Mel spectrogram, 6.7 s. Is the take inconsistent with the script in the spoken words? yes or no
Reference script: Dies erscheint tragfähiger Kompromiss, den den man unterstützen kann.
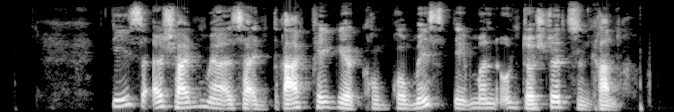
yes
